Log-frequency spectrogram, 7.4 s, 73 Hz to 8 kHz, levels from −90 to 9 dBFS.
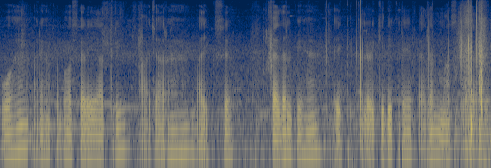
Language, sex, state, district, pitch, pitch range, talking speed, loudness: Hindi, male, Chhattisgarh, Raipur, 100 Hz, 95-115 Hz, 195 wpm, -27 LUFS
